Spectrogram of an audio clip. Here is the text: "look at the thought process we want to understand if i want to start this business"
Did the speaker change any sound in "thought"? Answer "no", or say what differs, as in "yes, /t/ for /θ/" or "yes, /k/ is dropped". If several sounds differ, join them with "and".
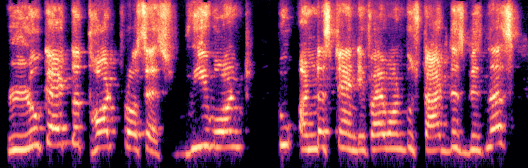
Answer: yes, /t/ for /θ/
